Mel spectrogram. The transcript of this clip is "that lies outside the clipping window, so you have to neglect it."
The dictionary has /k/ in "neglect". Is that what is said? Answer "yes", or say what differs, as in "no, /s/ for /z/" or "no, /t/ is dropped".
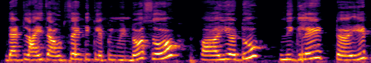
no, /k/ is dropped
